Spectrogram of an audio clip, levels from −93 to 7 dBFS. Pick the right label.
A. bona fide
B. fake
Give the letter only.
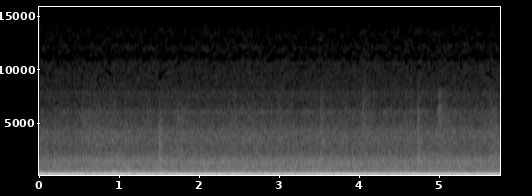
B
